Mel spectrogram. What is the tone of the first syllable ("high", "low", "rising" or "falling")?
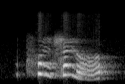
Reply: falling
